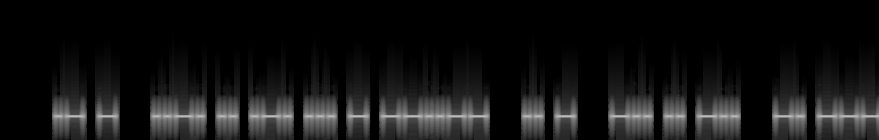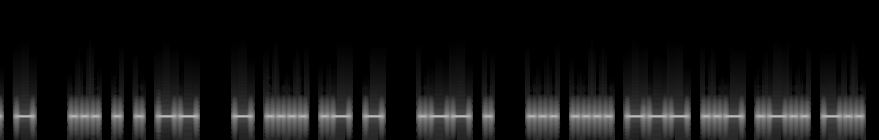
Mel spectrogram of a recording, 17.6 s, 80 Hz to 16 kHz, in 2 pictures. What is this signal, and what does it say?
Morse code, heard as a keyed tone, about 22 wpm, 700 Hz. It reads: AT FIRST, IT DID NOT SEEM THAT WE SHOULD
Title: Sentences from Top 1000 Words - Review Part 6 - 22wpm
